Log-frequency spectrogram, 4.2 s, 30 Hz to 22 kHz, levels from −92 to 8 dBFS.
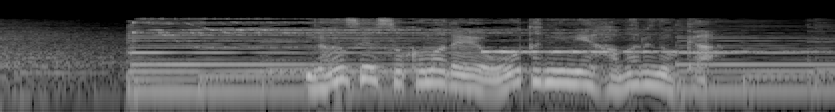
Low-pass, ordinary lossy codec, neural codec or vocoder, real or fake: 7.2 kHz; none; none; real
